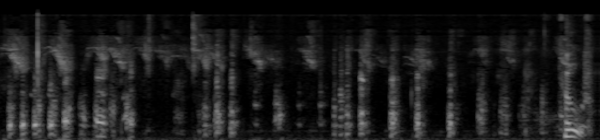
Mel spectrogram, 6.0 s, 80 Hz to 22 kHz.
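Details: Gamecock, recorded 22 January 2022, clucking in quick uneven bursts of brief notes for several seconds, ending in a louder harsh squawk; faint high bird chirps behind.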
